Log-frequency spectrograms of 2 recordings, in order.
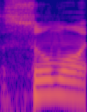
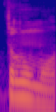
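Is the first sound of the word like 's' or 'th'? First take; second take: s; th. First: The word begins with an 's' sound. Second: The word begins with a 'th' sound.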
